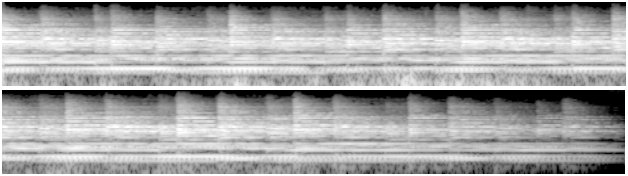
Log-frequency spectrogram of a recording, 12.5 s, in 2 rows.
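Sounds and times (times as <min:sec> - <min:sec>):
bells in Ziracco: 0:00.0 - 0:12.4.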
